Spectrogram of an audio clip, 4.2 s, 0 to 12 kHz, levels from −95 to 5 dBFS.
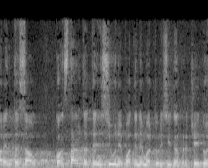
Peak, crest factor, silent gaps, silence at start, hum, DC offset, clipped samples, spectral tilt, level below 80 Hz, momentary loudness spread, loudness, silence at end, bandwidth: -2 dBFS; 16 dB; none; 0 s; none; under 0.1%; under 0.1%; -5.5 dB/octave; -40 dBFS; 5 LU; -17 LUFS; 0 s; 11 kHz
